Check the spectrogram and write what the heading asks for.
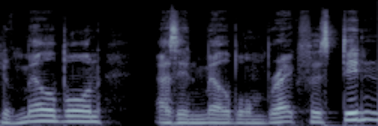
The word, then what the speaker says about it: Melbourne: I love your work but please do not pronounce it Melbourne like some yank the connect the correct pronunciation is Melbourne on a side note t2t was originally founded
